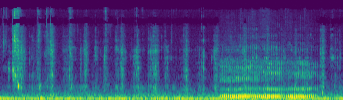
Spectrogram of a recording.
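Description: Close-up crunchy chewing of a fried onion ring, many small crisp crackles in the first few seconds. About four and a half seconds in, a closed-mouth hummed "mmm" is held for about two seconds, over a low steady hum.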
